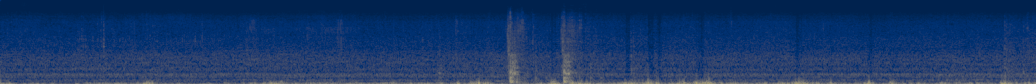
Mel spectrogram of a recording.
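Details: Honey bees in a nuc colony working to make it through winter, opened for inspection with a yellow queen, eggs and brood in the top; a steady low hum drones throughout, broken by two sharp knocks near the middle.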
